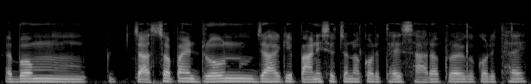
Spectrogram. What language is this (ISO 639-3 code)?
ori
